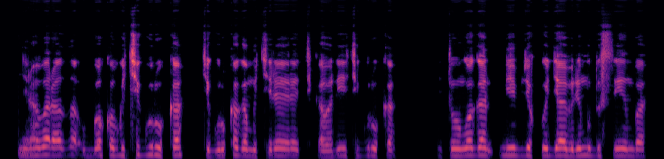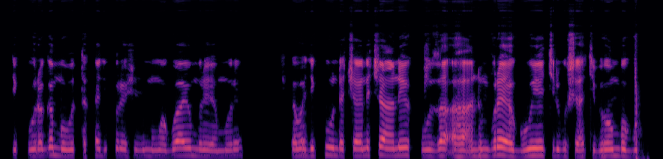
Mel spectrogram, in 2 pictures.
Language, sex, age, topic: Kinyarwanda, male, 18-24, agriculture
